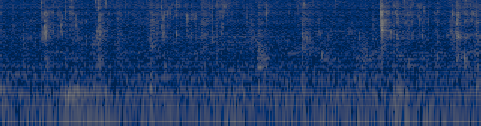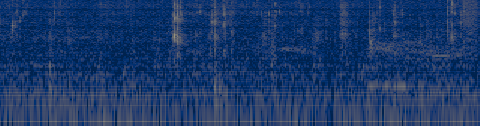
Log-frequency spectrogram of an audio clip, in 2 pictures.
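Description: Faint chewing of a mouthful of rice and leafy-greens chorchori with beans, eaten by hand, with scattered soft mouth clicks over a low steady hum.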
